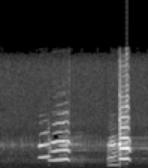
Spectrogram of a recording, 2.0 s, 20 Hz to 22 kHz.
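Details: Pair of bald eagles duetting on a winter day, 22 February 2020, near an old nest snag at Big Bear Lake, California: two thin, high, squealing calls half a second apart, the second harsher and rising, otherwise quiet.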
